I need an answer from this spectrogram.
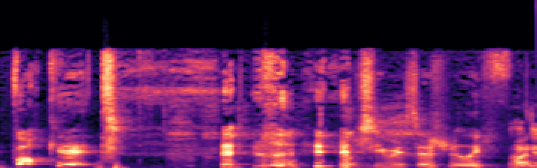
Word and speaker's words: Bucket: was high bucket but she pronounced it bouet bouquet everyone else was like it's bucket she was just really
